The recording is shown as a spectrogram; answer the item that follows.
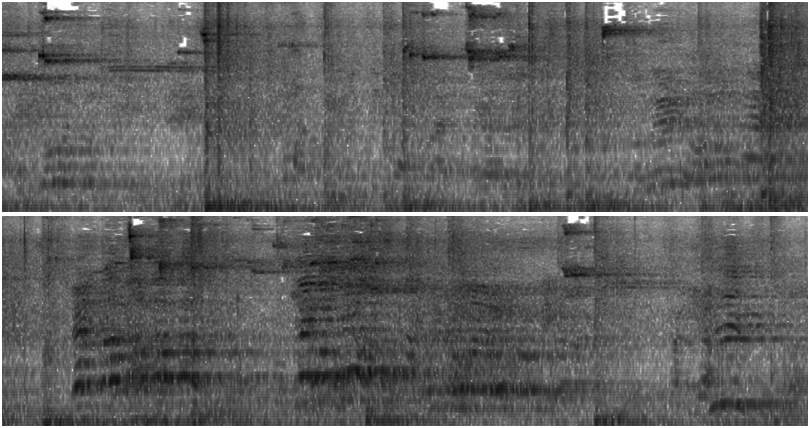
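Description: Volleyball rally in a gymnasium: several sharp slaps of the ball being hit and striking the hard floor, with players shouting calls, all echoing in the large hall.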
